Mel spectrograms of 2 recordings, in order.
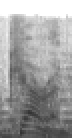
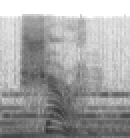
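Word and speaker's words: Charon: christe suggested the name Karen after the ferryman of Pluto's underworld in Greek mythology but preferred to pronounce it Sharon more like his wife's name Charlene from the Motions of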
